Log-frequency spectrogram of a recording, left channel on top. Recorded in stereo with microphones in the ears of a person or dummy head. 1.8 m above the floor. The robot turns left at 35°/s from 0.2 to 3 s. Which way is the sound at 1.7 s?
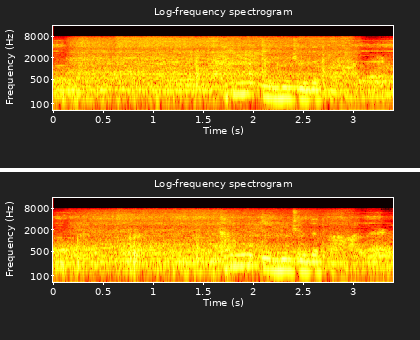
150° right.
